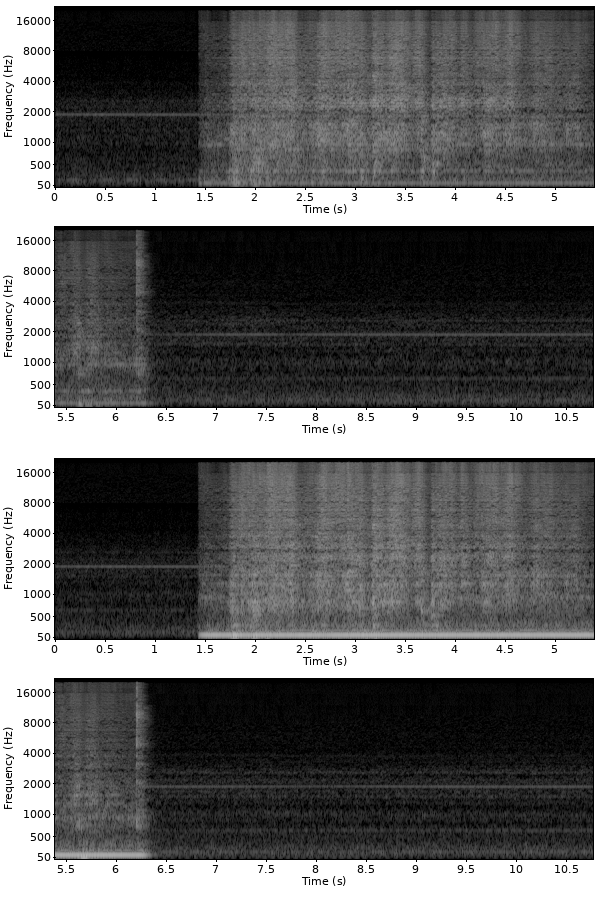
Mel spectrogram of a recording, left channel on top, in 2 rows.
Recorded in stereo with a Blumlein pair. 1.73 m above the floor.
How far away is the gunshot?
I don't hear a gunshot.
